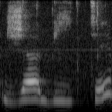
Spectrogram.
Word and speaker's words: j'habitais: on va avoir apostrophe j'habitais parce qu'on ne prononce pas le h en français quand j'habitais d'herbe du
